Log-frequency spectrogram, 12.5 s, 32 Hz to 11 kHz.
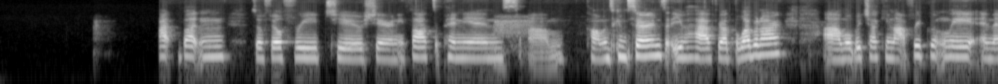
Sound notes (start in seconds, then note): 0.1 audio cuts out; 6.9 laughs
